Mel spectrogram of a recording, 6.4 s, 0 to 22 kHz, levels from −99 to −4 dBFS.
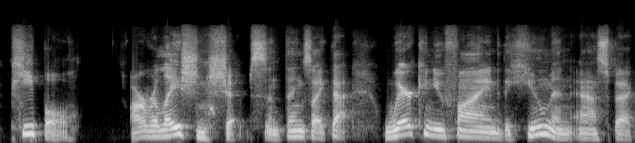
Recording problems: none

